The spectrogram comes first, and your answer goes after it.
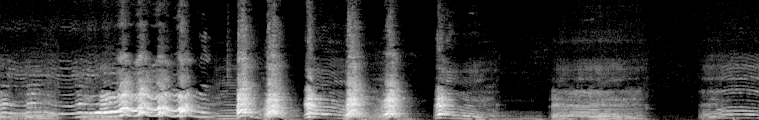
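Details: Dogs talking to each other, opening with a wavering yodel-like howl, then five sharp yips roughly every half second, followed by softer drawn-out whines.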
